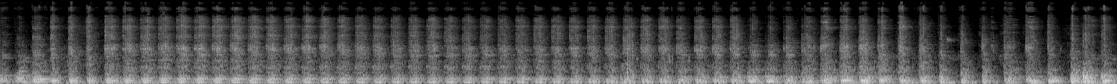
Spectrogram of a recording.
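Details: Bathroom sink and toilet supply pipes at about 60 psi: rapid steady knocking, nearly three bangs a second, while water runs, water hammer shock wave reverberating through the pipes.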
